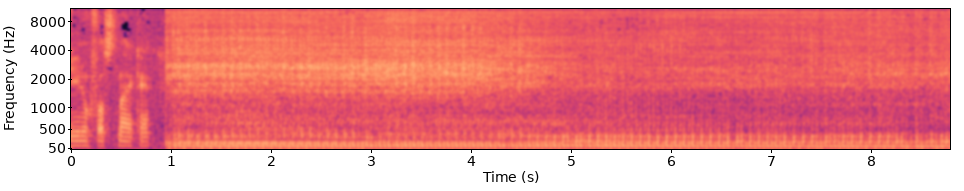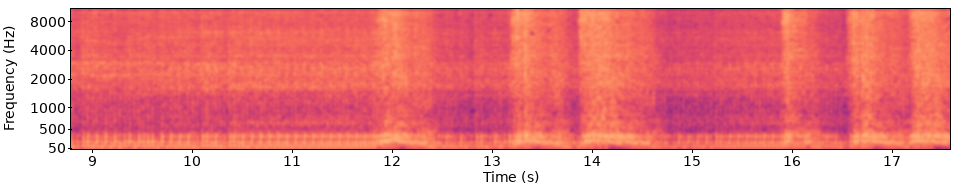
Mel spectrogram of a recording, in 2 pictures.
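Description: A small motorcycle engine starts and idles close by with a rapid, steady putter.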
